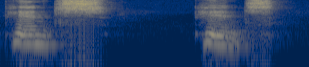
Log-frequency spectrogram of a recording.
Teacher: my throat moves but it does not vibrate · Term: quiet sound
